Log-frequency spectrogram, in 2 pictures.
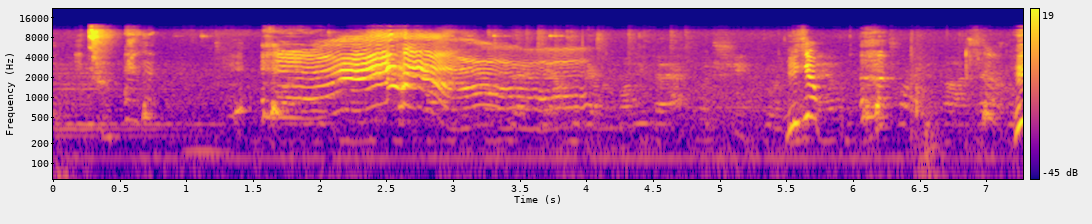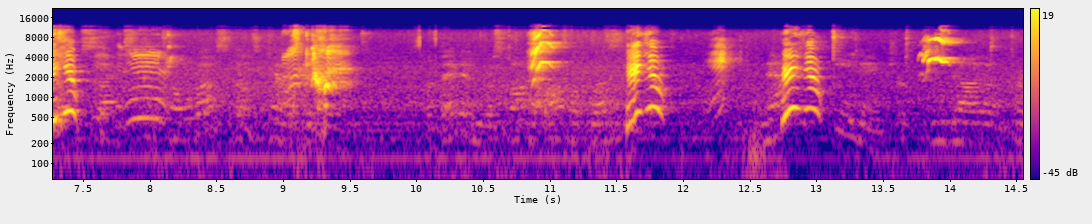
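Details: Boy who suddenly got hiccups while eating at the table: a brief fussy cry, then about seven short, sharp, gulping hiccups at irregular intervals, with an adult voice in the background.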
